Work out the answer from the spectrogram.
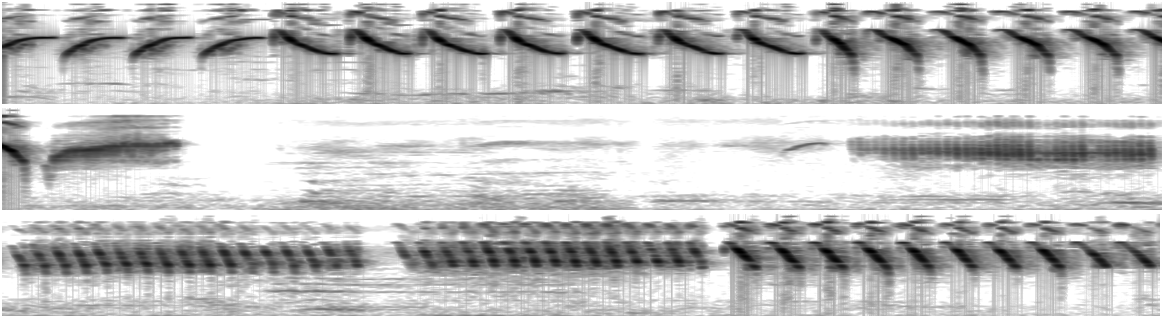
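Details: Indonesian local canary lure song for training young canaries and restarting silent ones: a fast series of repeated whistled notes, a quiet gap, then buzzy trills and quick repeated chirps.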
